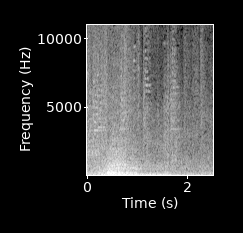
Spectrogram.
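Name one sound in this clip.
Magic blasts thud and crackle in a fast game fight.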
